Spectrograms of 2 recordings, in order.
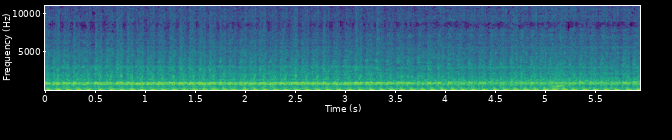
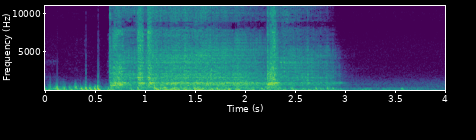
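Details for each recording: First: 2021 EFI Royal Enfield Himalayan single, cold, choke/idle lever down, idle crept up to about 1200 rpm: steady, even thump about ten pulses a second; normal fast idle during warm-up. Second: 2021 EFI Royal Enfield Himalayan single, cold start with the choke/idle lever pulled down, in neutral, fuel on: starter churns about two and a half seconds but the engine never catches and goes quiet; hard cold start.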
